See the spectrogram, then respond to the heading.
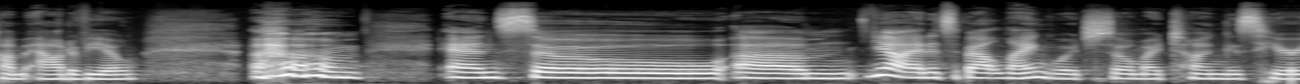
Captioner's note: chuckles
